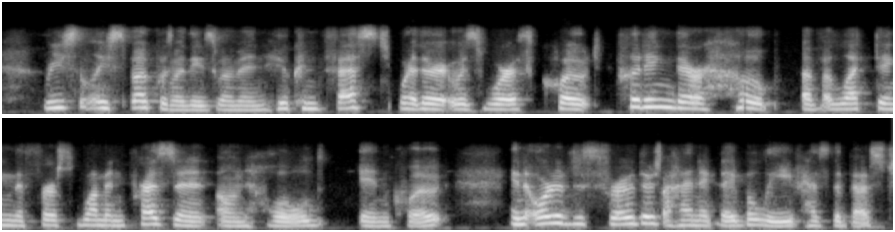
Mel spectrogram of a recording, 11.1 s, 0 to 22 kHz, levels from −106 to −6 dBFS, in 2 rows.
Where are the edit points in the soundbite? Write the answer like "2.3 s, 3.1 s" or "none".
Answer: 1.1 s, 2.4 s, 3.8 s, 9.7 s, 10.0 s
